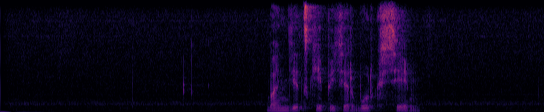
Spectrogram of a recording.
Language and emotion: Russian, neutral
